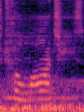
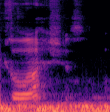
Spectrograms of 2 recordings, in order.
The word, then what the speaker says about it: kolaches: feet and ass is it donuts and collages or the kolaches it's kolaches man i pronounce the collages well you're wrong i guess i'll just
